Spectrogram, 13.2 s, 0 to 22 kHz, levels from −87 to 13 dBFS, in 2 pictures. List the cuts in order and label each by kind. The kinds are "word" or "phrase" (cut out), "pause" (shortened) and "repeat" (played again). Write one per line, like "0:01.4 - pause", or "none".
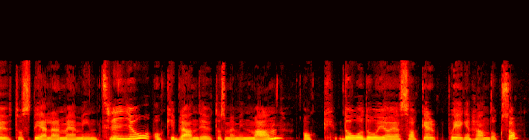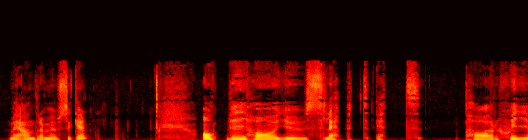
0:02.8 - word
0:09.5 - word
